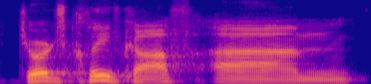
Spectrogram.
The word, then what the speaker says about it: George Kliavkoff: George Kliavkoff. We need to do it's not a spelling bee. It's just me pronouncing words from like the Big Ten and the assistant coach for Michigan's name.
